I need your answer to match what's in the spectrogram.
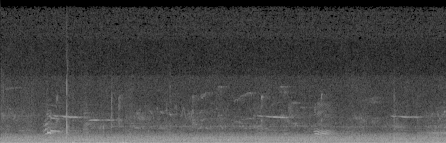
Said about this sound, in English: And fish crow. Wow. All on its own. And it's flying away. That's the first fish crow I've had in years.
